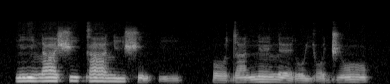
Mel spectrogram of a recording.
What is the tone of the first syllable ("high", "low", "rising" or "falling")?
high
